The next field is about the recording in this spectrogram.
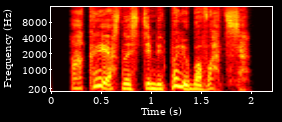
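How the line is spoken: Hoarse rasp. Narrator (Russian): прохрипела я

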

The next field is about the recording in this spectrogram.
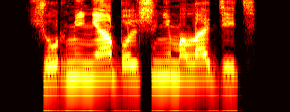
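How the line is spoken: Shouted. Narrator (Russian): закричал Нитхёк

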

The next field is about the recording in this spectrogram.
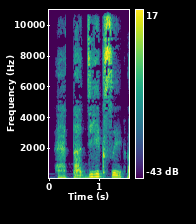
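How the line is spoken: Doomed whisper. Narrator (Russian): обреченно прошептала Дина

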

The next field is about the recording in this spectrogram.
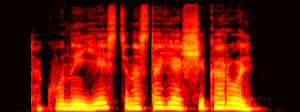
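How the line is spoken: Whispered female question. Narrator (Russian): шепотом спросила Джилли у подруги

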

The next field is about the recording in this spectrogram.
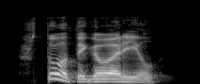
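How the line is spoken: Angry objection. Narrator (Russian): Сердито возражал Роман

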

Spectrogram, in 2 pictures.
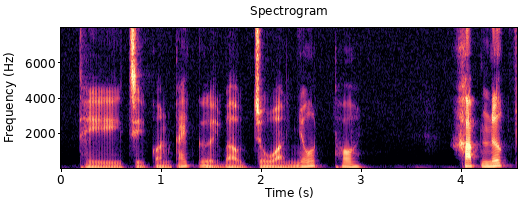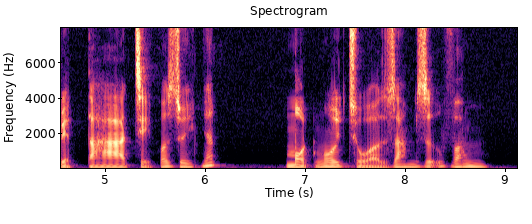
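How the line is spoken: Old monk's sigh. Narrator (Vietnamese): Sư cụ thở dài

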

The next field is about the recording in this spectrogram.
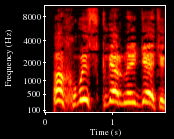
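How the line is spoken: Angry woman shouting. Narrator (Russian): кричала разгневанная женщина

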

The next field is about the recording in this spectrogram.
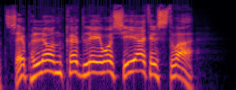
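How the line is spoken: Shouted at full voice. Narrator (Russian): Пипино крикнул во все горло

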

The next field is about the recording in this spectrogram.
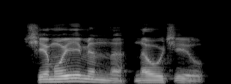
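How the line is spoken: Gloomy question. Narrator (Russian): мрачно спросил Чараныш

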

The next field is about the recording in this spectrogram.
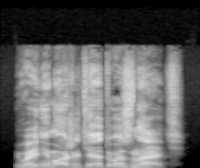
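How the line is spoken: Objecting. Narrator (Russian): возразил генерал Халверсон

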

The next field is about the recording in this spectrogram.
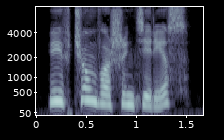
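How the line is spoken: Scoffing grunt. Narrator (Russian): хмыкнул

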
